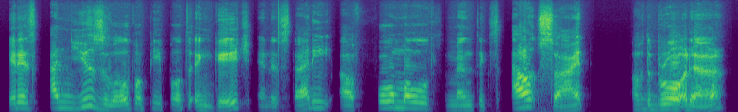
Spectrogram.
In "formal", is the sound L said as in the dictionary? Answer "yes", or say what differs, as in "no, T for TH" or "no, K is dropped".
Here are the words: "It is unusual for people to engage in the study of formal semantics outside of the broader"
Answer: yes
